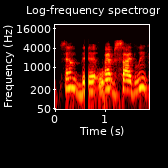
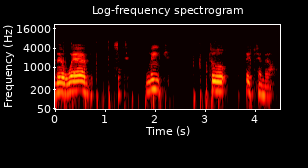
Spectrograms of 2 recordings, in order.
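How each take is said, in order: First: Said in the usual way. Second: Slow dictation. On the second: Shown as a demonstration. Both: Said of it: "né?".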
